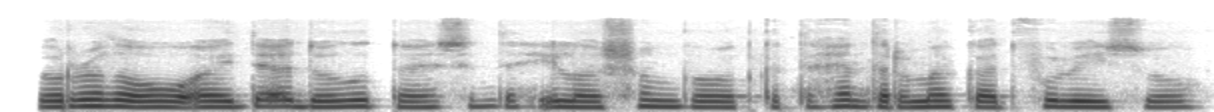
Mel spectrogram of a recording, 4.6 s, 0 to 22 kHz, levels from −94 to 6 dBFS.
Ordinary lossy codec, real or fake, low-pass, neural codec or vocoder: none; fake; 10.8 kHz; codec, 24 kHz, 0.9 kbps, WavTokenizer, medium speech release version 2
